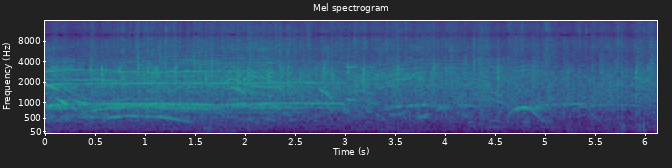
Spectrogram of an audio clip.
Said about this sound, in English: Come on, that's 4.3. Come on, give that 4.3 a big round of applause.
